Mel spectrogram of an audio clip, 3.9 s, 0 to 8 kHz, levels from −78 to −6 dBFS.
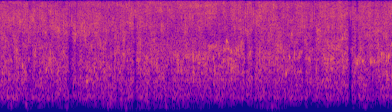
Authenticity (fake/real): fake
